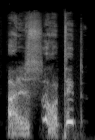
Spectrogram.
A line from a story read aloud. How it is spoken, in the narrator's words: Vera rasped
